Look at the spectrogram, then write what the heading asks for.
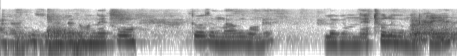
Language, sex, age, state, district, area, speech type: Bodo, male, 18-30, Assam, Udalguri, rural, spontaneous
